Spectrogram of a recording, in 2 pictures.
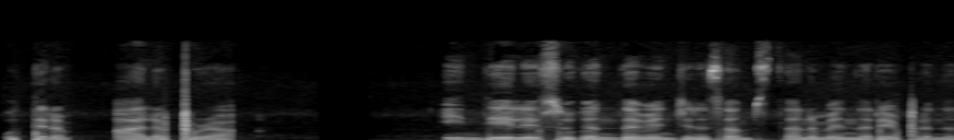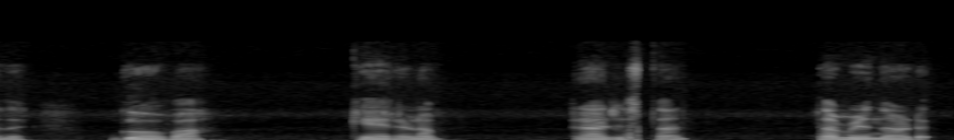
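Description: A woman presenting a general-knowledge quiz, reading each question and its options in a measured, list-like way. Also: fairly low pitch, warm tone, a little hiss or hum, rough recording.

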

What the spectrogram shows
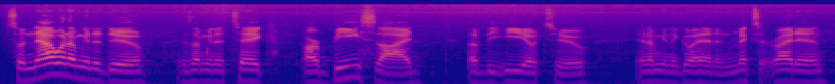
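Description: A man's voice: mid-range voice, brisk, fairly bright tone, clean tone. A middle-aged man giving a practical instructional demonstration, explaining as he works, with frequent fillers and restarts. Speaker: flooring demonstrator. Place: large warehouse floor, indoors.

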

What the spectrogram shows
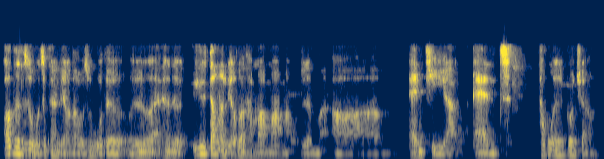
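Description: Male English teacher in his forties, very low voice, chatty and repetitive, slows down to sound out words; slightly dull lo-fi recording. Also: lively intonation, darkish tone. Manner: chatty, repeats phrases with filler particles; spells and sounds out words slowly. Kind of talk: recorded online English lesson.

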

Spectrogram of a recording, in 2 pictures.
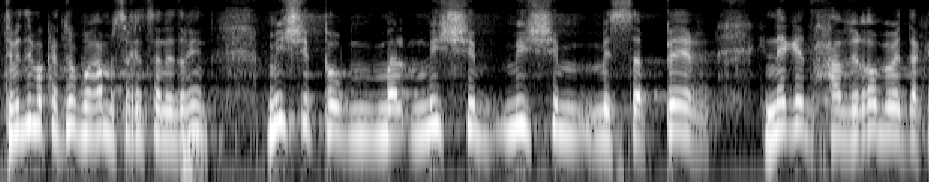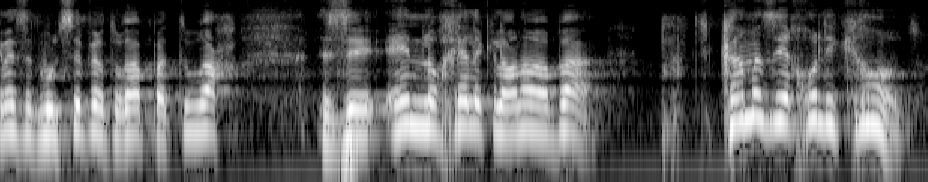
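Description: A rabbi giving a sermon, telling stories and acting out the dialogue dramatically while addressing the congregation. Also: male voice, high voice. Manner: acts out dialogue in a lively, dramatic voice; addresses the audience directly. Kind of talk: storytelling sermon.

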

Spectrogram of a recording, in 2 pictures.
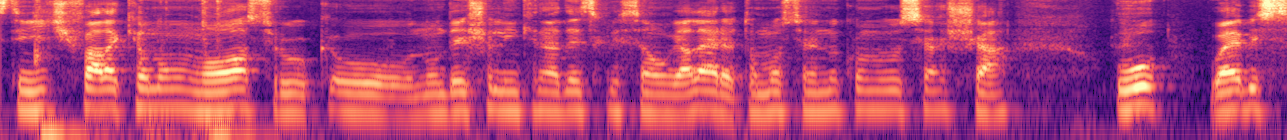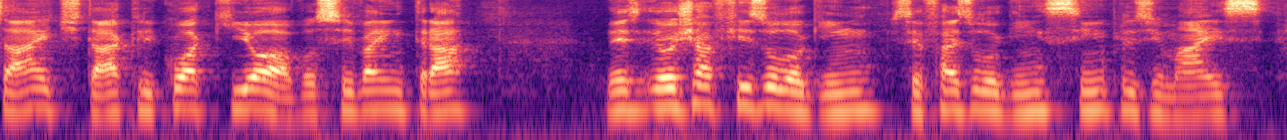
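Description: A man in his thirties hosts a relaxed screen-recorded tutorial at an ordinary pitch. He talks loosely as he clicks around, tossing in little fillers and asides as he goes. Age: 30s. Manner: chatty, talks while clicking through a website, many fillers like "tá" and "ó". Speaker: tutorial host.

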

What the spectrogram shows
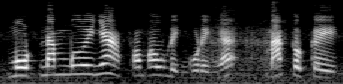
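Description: A woman's voice: sits high, quick pace, sharp tone, rough recording. A woman selling clothes on a livestream, chatty and enthusiastic, repeating prices over and over. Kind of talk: fast live-sale patter.

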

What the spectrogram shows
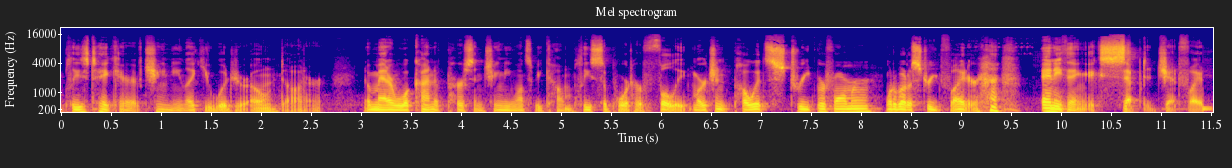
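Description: Speaking at normal speed in a lowish voice, a young man comments on the game he's streaming in a sarcastic, unimpressed, casual way. He's close to a desk microphone, and game music plays in the background.

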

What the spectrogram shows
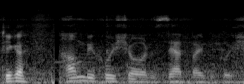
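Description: Heavy background noise surrounds this man's medium-pitched voice at a moderate pace. He's a university student and vlogger in his twenties with a Pakistani accent, casually explaining things to his arm's-length phone while mixing in English, out on city streets and inside shops. The phone vlog has music laid over it.

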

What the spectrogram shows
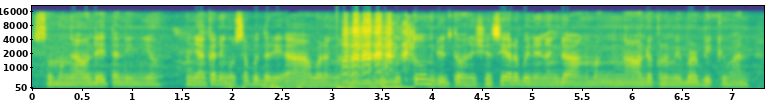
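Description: A woman's voice: lowish voice, flat delivery, brisk, hardly any pauses. Chatty Cebuano woman vlogging on a phone. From Philippines. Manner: chatty, laughs often, mixes English phrases. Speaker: family vlogger. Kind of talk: casual vlog narration. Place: outdoor seaside barbecue spot at night. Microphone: phone held at arm's length. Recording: loud outdoor background noise.

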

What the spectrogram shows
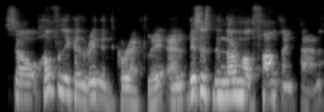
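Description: Lively intonation marks this fairly quick, slightly rough, high-side voice of a middle-aged Polish man with a Polish accent, though the audio is poor. An architect and sketcher, he's a guest on a video call interview, restarting often and using many fillers. He talks from a small home room with framed pictures, via laptop webcam.

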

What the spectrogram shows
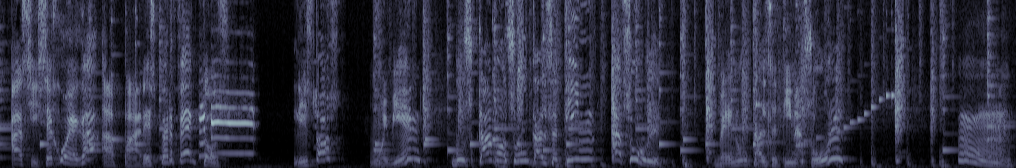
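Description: Una mujer que dobla a un muñeco adulto serio, quisquilloso y fácil de exasperar. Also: female voice, medium pitch. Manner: exasperated, fussy. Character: fussy serious puppet man, easily flustered. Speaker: dubbed puppet character. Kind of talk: children's TV dub. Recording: loud music underneath.

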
